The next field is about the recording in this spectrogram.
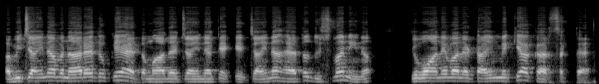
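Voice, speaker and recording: A man's voice: on the high side, brisk, sharp tone. A man giving emphatic, explanatory opinion commentary in a casual style as a reaction video co-host.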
